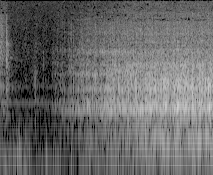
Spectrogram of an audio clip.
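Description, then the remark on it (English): An electric kettle heating water for a bicarbonate of soda solution, a steady rumbling hiss that swells gradually louder over a few seconds, with no voices. “And just while the kettle's boiling, how much bicarb are you going to use?”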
